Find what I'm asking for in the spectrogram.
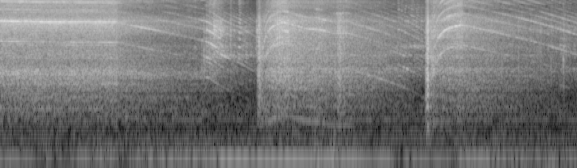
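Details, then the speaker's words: Old rusted Milwaukee Magnum drill, gearbox opened and heavily greased: high whine with rough gritty scraping swelling on each trigger pull; gears grinding, likely junk; cause suspected, not confirmed. "it sounds like there's gears grinding against each other and it's not a healthy thing"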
